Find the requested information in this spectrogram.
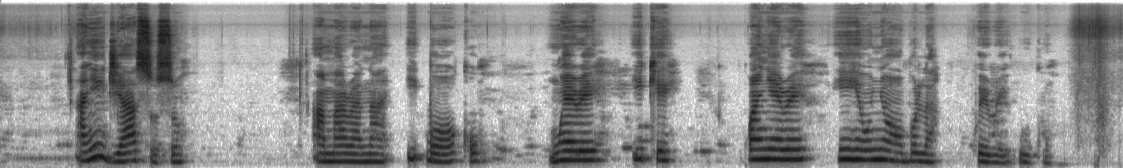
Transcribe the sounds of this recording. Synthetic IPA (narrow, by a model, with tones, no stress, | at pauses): a˨ɲɪ˦d͡ʒi˨a˦sʊ˨sʊ˦ | a̰˨ma˨ɾa˨na˨ | i˦k͡pɔ˨ɔ˦kʰʊ˦ | ŋʷe˦ɾe˦ | i˦kʰe˦ | kʷa˦ɲe˦ɾe˦ | i˦ɦe˦o˦ɲɔ˦ɔ˦˨bʊ˦la˨ | kʷe˨ɾe˨u˦kʷu˨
